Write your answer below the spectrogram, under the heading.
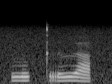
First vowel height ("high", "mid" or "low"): high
